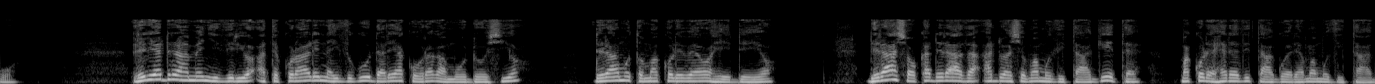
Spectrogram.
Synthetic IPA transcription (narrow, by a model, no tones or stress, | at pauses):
ɔ | ɾeɾeadeɾaːmɛɲiðiɾiɔʔatekoɾaːɾenaiðuɣuːdaɾeakoːɾaɣamoːdoːɕiɔ | deɾaːmotomakoɾewɛɔɦeːdeːjɔ | deɾaːɕɔːkadeɾaːðaʔadoaɕiɔmamoðitaːɡetɛ | makoɾɛɦɛɾɛðitaɡɔɛɾeamamoðita̰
